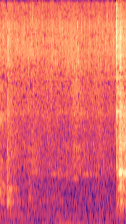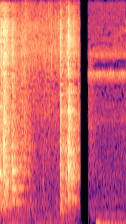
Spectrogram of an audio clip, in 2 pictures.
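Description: Chicken fries in a little oil in a pan. A low sizzle runs under two loud bursts of clattering, scraping pan and utensil noise, followed by a brief cut to silence and a faint tone, with no voices.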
